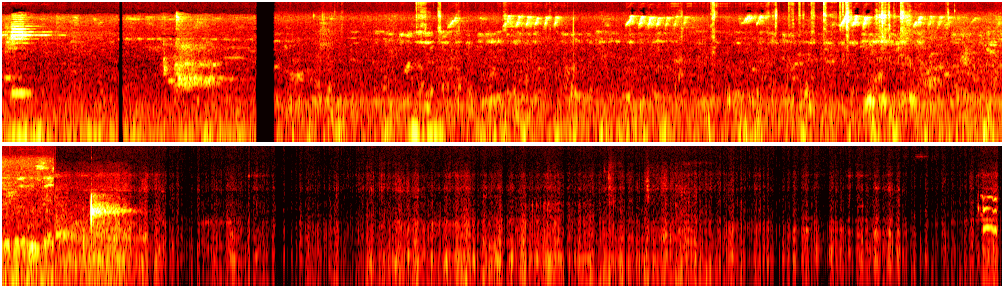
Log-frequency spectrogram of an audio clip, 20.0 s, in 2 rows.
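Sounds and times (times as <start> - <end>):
small birds trilling: 3.8 - 10.5.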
